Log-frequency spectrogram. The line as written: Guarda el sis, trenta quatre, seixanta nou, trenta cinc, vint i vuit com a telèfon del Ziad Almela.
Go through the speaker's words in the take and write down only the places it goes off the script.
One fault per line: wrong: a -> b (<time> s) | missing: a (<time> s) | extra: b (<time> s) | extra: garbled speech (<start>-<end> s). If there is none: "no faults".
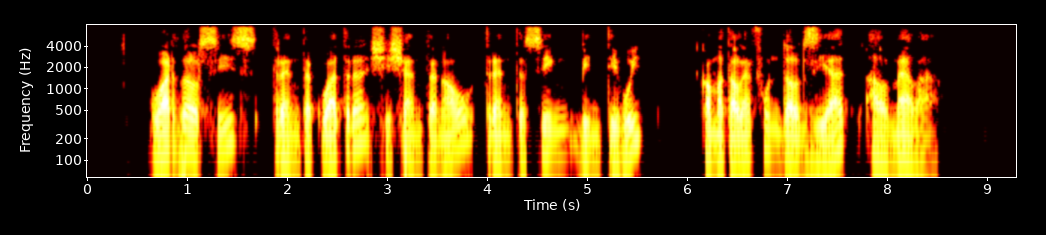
no faults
